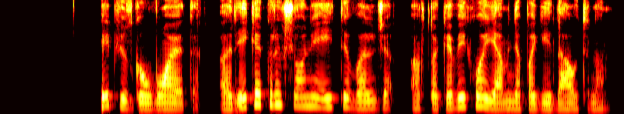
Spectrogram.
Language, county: Lithuanian, Panevėžys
